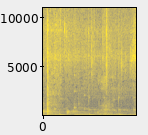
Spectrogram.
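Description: Onion being sautéed in a pan with chili for adobo sa gata, a soft steady sizzle with light stirring clinks under a faint background hum.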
